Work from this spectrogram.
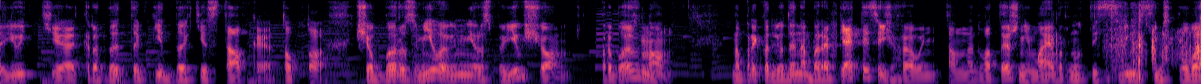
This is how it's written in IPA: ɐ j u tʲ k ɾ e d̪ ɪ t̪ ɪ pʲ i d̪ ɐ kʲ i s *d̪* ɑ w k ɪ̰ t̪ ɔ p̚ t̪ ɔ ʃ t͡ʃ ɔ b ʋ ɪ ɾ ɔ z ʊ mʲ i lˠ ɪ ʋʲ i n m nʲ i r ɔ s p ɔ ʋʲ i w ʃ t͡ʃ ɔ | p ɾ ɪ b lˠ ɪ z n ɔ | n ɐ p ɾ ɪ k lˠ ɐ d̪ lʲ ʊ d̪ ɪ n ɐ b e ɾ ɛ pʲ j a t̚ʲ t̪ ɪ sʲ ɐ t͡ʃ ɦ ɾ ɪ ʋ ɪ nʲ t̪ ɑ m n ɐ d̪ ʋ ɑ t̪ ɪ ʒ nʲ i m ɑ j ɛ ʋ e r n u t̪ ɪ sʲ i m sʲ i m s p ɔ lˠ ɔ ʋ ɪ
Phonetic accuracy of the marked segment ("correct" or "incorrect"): incorrect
